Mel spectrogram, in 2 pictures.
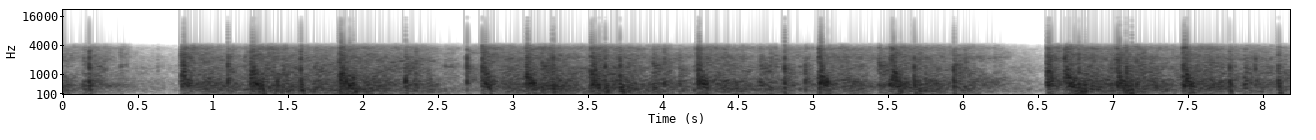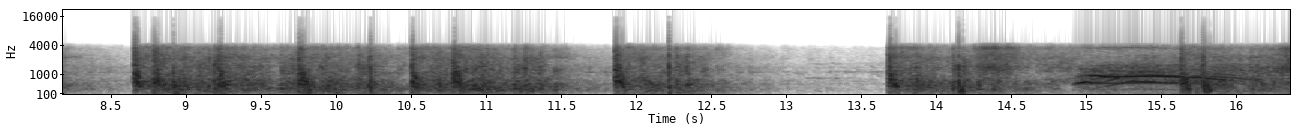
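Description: Aerial fireworks bursting in the sky, each loud bang followed by dense crackling that dies away over a few seconds. Bursts come several seconds apart, with a brief lull shortly before the last one.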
